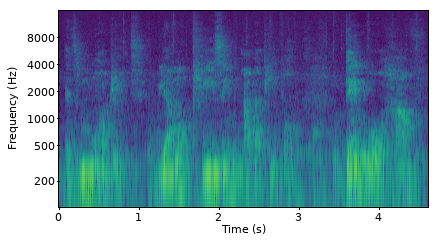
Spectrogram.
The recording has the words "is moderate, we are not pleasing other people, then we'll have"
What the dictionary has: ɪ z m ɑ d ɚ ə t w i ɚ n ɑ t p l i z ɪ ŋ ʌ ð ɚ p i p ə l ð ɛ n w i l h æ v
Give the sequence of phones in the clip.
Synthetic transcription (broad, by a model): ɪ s m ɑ d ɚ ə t w i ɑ n ɑ t p l i z ɪ ŋ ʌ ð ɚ p i p ə l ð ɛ n w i w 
